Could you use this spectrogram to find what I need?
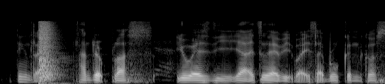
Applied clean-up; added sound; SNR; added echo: none; Explosion; 5 dB; none.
